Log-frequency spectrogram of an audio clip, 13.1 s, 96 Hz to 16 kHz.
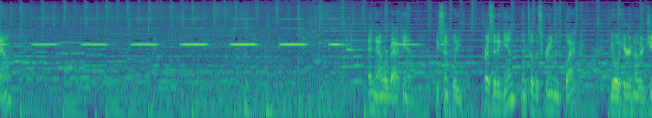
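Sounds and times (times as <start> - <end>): background music: 0.0 - 13.0
refrigerator control panel beeping: 0.6 - 7.2, 7.8 - 8.5.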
